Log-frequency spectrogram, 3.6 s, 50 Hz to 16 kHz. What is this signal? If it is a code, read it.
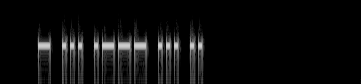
Morse code, heard as a keyed tone, about 30 wpm, 700 Hz. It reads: TSJSI
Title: Five Challenging Letter-Number Combinations 30wpm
